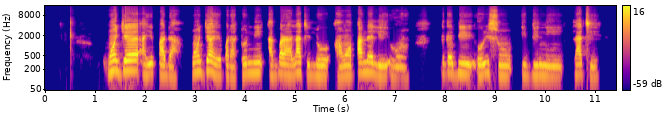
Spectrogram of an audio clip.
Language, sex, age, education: Yoruba, male, 30-45, tertiary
